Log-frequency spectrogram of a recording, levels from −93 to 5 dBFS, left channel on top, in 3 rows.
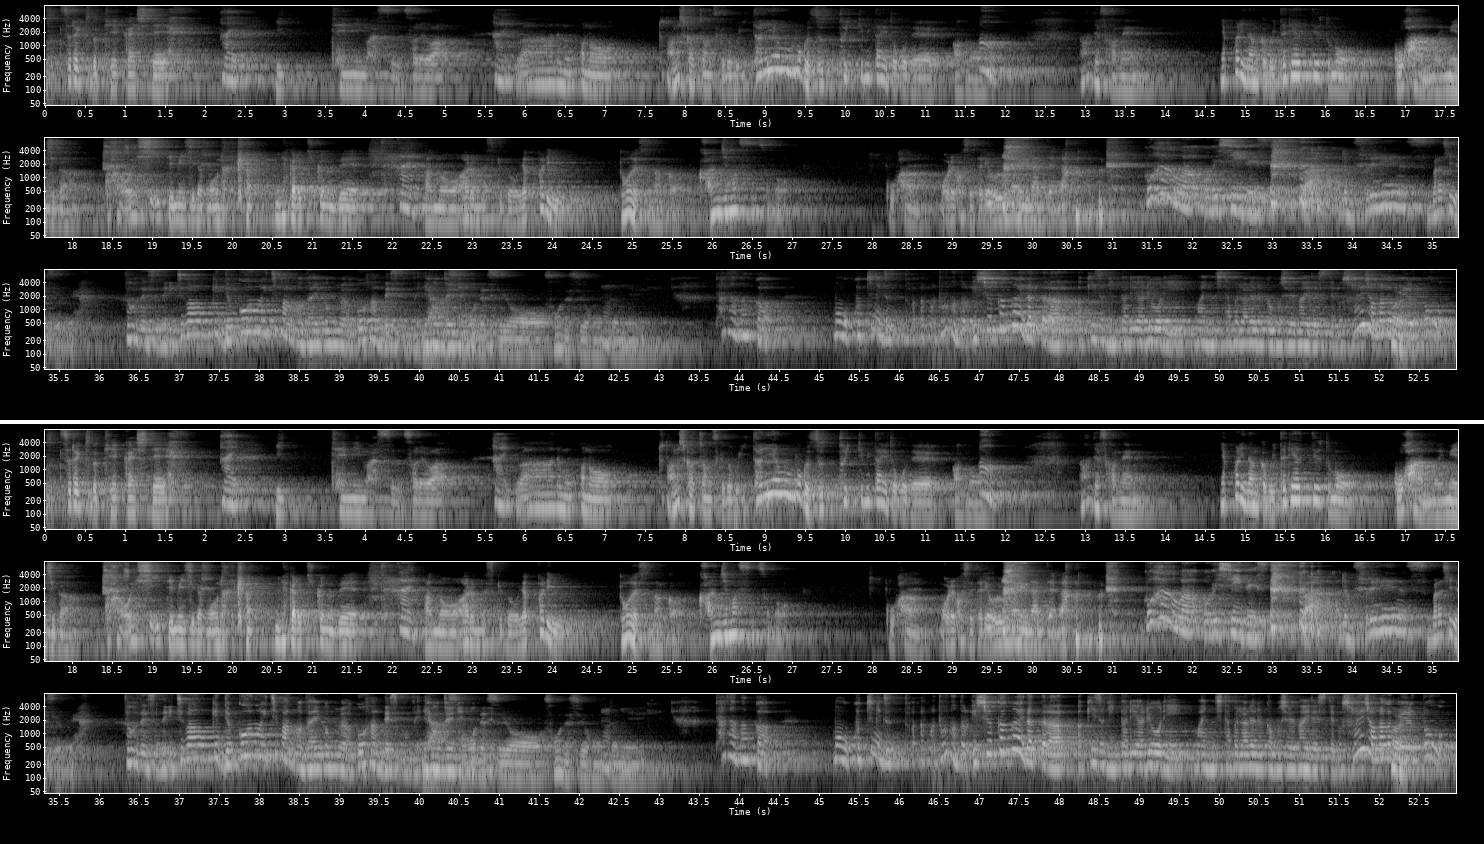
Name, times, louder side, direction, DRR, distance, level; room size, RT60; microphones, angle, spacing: voice 1, 0.0-1.8 2.9-3.0 3.6-5.0 5.9-7.1 7.8-11.8 12.4-13.7 14.7-16.4 16.9-18.1 18.4-22.1 22.4-24.2 24.8-26.9 28.2-30.9 33.3-35.9 40.0-42.8 52.1-52.4, right 2 dB, 30° right, 6 dB, 0.5 m, -31 dB
voice 2, 2.2-2.5 5.6-5.8 11.7-11.9 18.4-18.7 19.6-19.7 22.1-22.4 29.4-30.0 30.9-33.6 34.1-34.8 36.3-41.0 42.3-42.7 43.2-43.4 43.7-44.4 45.2-52.8, right 1 dB, 60° right, 6 dB, 1.2 m, -31 dB
15.5 x 6.1 x 8.6 m, 2.2 s
head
